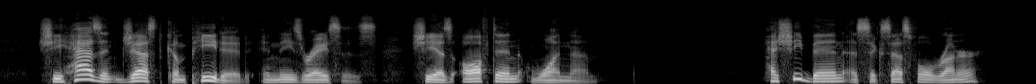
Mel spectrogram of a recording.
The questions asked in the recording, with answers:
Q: Has she been a successful runner?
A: Yes, she has been a successful runner.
